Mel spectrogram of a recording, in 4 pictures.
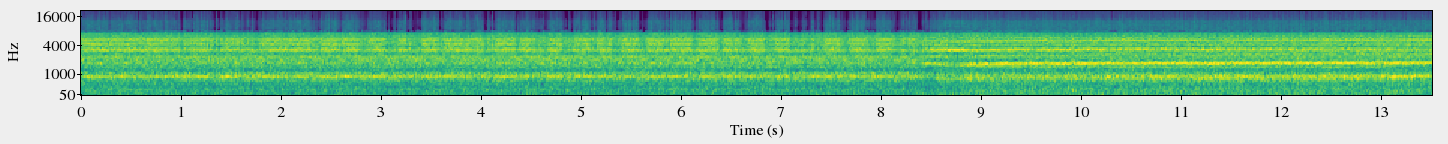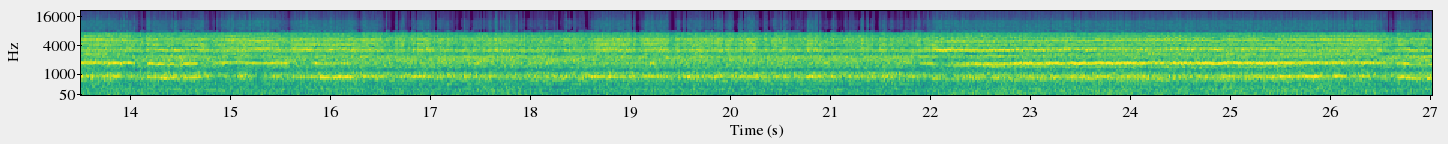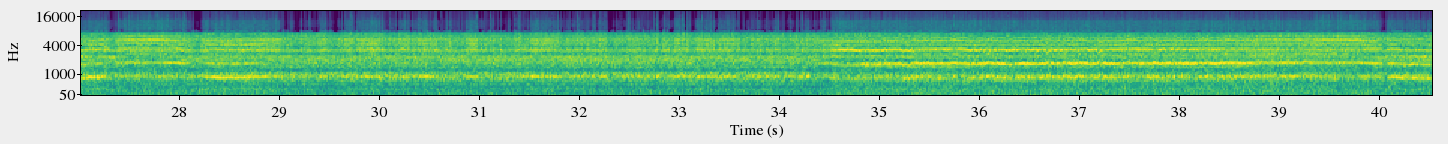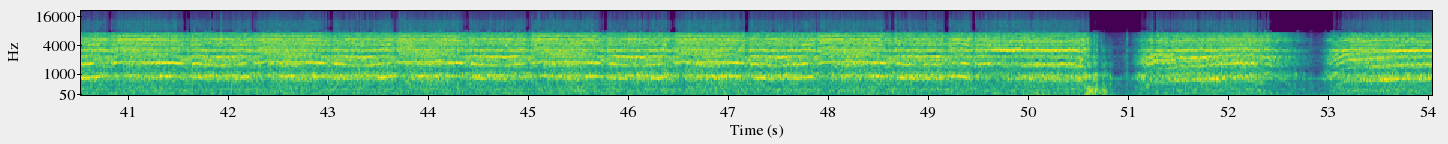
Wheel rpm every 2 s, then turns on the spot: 230, 230, 230, 230, 220, 210, 220, 230, 240, 230, 230, 210, 210, 230, 230, 230, 230, 220, 210, 220, 230, 230, 230, 230, 230, 150, 120.
none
